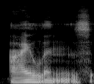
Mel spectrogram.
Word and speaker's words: islands: pronunciation of this word notice that the S is silent so we say Islands there's no s sound okay so I'm going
